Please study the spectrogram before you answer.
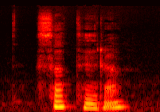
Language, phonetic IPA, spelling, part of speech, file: Polish, [saˈtɨra], satyra, noun, LL-Q809 (pol)-satyra.wav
